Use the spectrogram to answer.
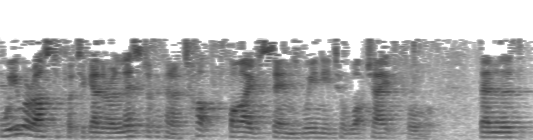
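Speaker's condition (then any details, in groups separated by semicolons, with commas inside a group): No condition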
